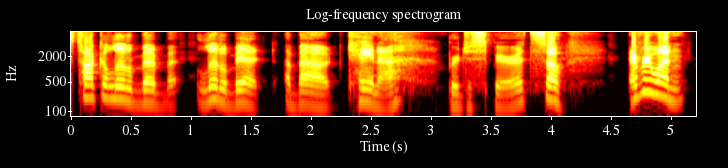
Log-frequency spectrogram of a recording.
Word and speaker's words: Kena: Okay, well, in this game, the main character's name is pronounced K, like in the letter K, Kena.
